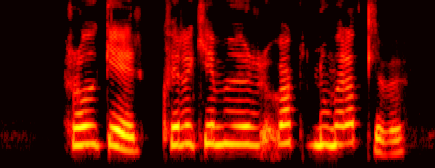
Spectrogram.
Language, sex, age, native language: Icelandic, female, 12, Icelandic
